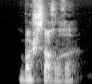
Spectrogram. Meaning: condolences
- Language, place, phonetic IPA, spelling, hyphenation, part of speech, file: Azerbaijani, Baku, [ˌbɑʃsɑɣɫɯˈɣɯ], başsağlığı, baş‧sağ‧lı‧ğı, noun, LL-Q9292 (aze)-başsağlığı.wav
